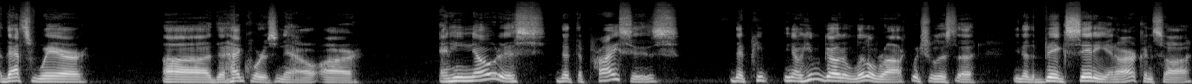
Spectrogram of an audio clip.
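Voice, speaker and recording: With an American accent, a man speaks in an ordinary speaking voice at a medium pitch and a fairly slow pace, his intonation lively and the sound dry and close with no echo. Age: 60s. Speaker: entrepreneur and business coach. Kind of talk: casual talk-to-camera lecture. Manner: conversational with many fillers and restarts.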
